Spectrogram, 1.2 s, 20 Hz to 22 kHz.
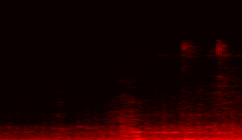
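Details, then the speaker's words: Isuzu D-Max 4JJ1 iTEQ with brake fault (pedal only grips on first press): low vehicle hum, then a smooth steady electric whirr without stutter or grinding as the ABS pump motor runs; ABS pump working properly. "Al kita tekan kita bunyi motor tuhs berfungsi dengan baik oke gitu"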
